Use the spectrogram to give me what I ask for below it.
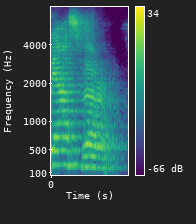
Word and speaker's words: answer: Answer, come se la W non ci fosse.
